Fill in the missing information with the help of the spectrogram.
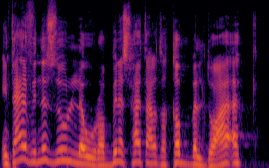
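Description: A man with an Egyptian accent preaching a lecture in a mosque, lively, repeating words for emphasis and asking his listeners questions. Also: high voice, rapid-fire. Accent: Egyptian Arabic.

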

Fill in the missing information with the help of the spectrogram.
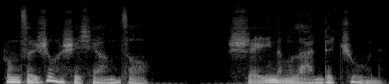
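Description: A man putting on a frail, elegant noble consort, all hushed softness. Her voice sinks low and husky, drawn out slowly like a sigh in a storybook tale. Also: animated, no echo, clean studio sound, exaggerated voice. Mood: gentle. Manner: soft, slow and hushed. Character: frail graceful noble consort, soft and gentle.

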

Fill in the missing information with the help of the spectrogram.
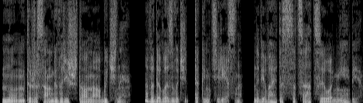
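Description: A man's voice: rumbling low, lively intonation, moderate pace, breathy edge, no room sound, studio quality, full character voice. A man reading an audiobook voices a playful schoolgirl who talks in a sly, teasing way.

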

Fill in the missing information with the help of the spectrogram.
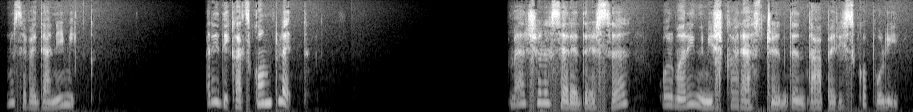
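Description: A woman reading a novel aloud as an audiobook narrator, in a steady, measured way. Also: mid-range voice, creaky, breathy edge, dry recording.

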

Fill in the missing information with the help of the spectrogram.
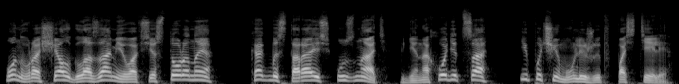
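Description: A man reads a story aloud in an expressive storytelling manner. His pitch rises and falls in lively swings. The recording is dry and close. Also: normal speed, no room sound. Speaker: audiobook narrator. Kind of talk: scripted narration.

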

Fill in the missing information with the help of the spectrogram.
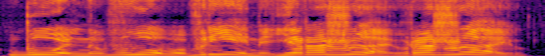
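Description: A male narrator voicing a young woman in labor, crying out in pain in a very high voice. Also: big pitch swings, slow, mellow, breathy edge, no room sound, clean studio sound, exaggerated voice. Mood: panicked. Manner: shrill cries.

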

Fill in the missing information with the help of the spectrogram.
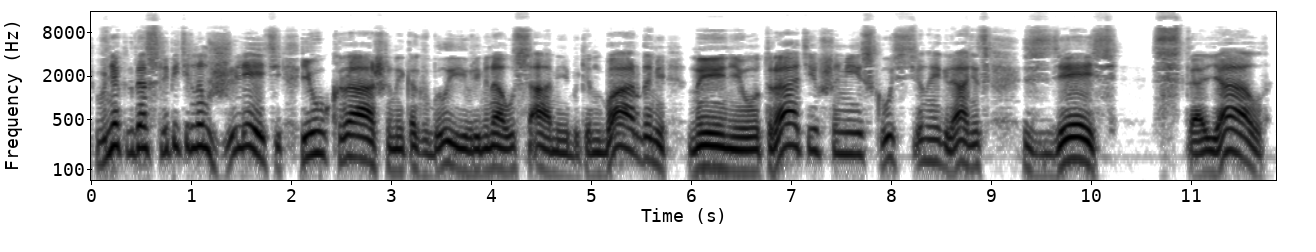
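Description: A man narrating a classic novel in an expressive, theatrical audiobook reading. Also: mid-range voice, unhurried, no echo. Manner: theatrical, varied delivery.

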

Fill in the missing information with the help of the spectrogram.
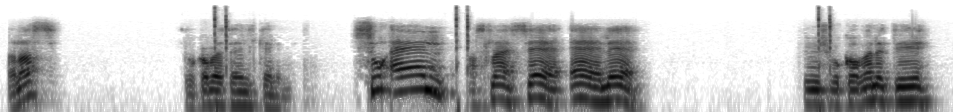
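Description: A man with an Egyptian accent teaching Quran recitation rules. He asks his listeners questions, answers them himself, and draws out example words slowly. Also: a little high, animated, slight background noise. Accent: Egyptian Arabic. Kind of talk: explanatory lesson.

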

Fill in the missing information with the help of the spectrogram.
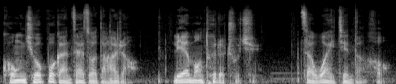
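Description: A man's voice: low-pitched, fairly quick, darkish tone. A man narrating a historical audio drama in a scripted, dramatic storytelling style. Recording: music behind the narration.

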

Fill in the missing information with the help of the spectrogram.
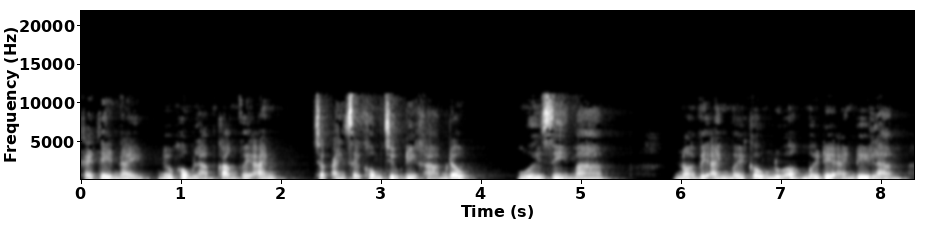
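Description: Husky Southern Vietnamese woman telling a story. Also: on the low side, fairly even intonation, brisk, warm tone. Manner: emotional, heartfelt storytelling. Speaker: narrator. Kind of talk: first-person audio story narration.

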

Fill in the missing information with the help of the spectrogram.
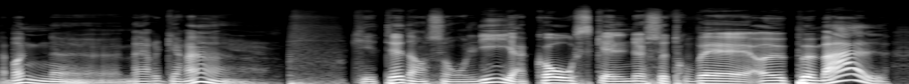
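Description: A man's voice: medium pitch, animated, takes it slowly, no room sound, studio quality. A man hosting a radio show, rambling playfully through a comic retelling full of wordplay and stammered restarts. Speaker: radio host. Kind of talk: absurd comic storytelling on radio.

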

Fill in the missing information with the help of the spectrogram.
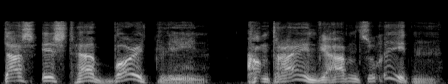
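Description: A man voicing a gruff, hearty male hobbit farmer in an audiobook, speaking in a booming, blustery, rustic way. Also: sing-song, measured pace, sharp tone, dry recording, lo-fi sound, full character voice.

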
